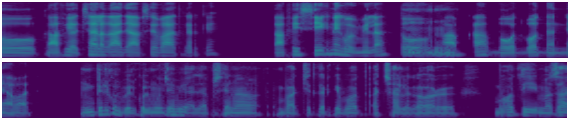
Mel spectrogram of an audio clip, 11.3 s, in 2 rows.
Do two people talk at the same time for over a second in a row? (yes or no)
no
